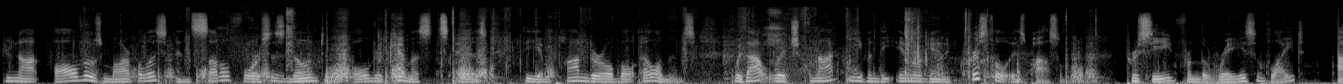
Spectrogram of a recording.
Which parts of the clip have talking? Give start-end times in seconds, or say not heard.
0.1-13.3.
